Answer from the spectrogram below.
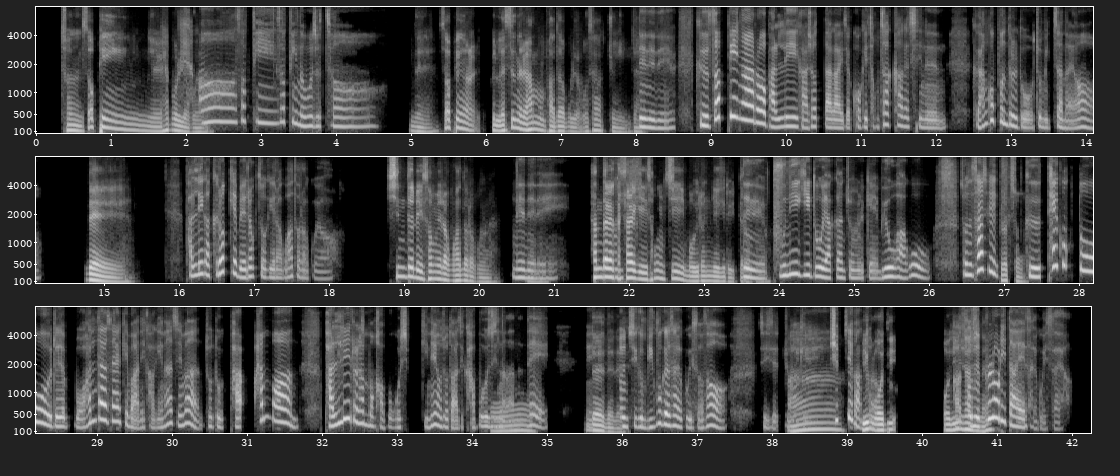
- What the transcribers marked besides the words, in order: tapping; other background noise
- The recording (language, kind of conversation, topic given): Korean, unstructured, 취미를 꾸준히 이어가는 비결이 무엇인가요?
